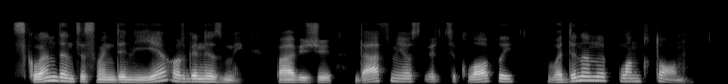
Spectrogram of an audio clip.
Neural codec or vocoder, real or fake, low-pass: codec, 24 kHz, 0.9 kbps, WavTokenizer, large speech release; fake; 7.2 kHz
